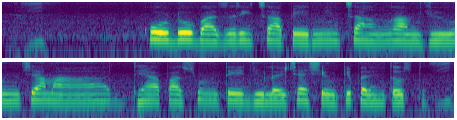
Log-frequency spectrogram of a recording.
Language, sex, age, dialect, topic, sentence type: Marathi, male, 18-24, Varhadi, agriculture, statement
